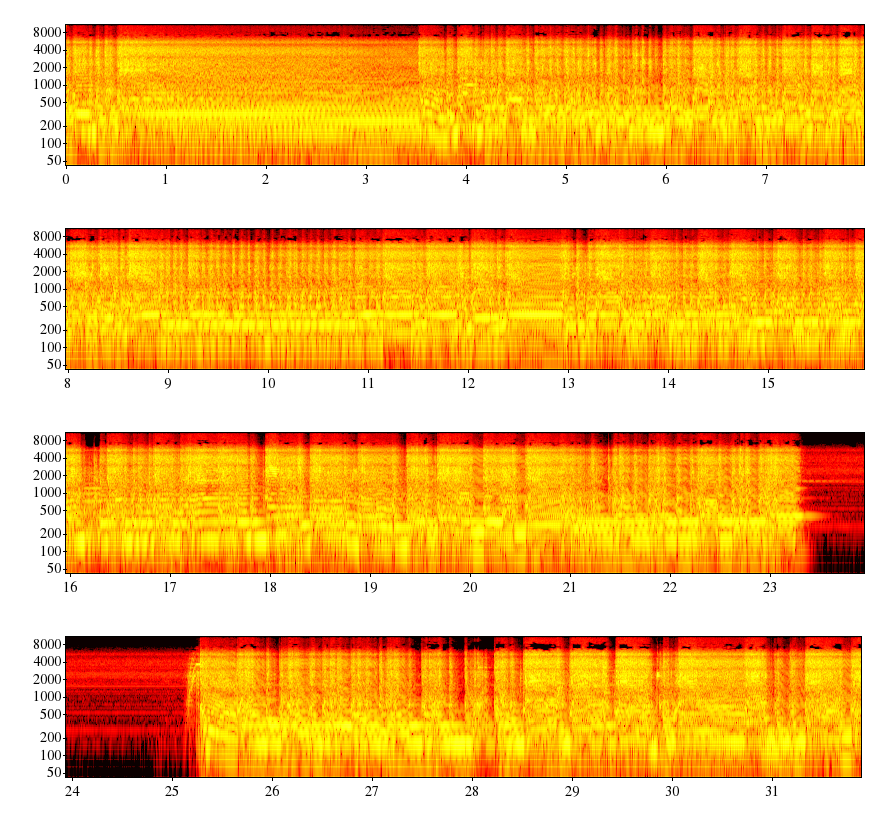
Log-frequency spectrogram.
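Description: Electric guitar played through a distorted amp with a stone pick: a continuous lead line of sustained notes with string bends. It cuts off suddenly about two-thirds of the way through, falls almost silent for about two seconds, then starts again.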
